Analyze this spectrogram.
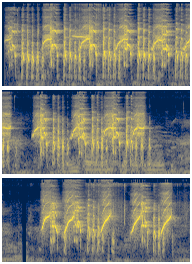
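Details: Black francolin singing from a mango tree in a garden setting: harsh, squawky phrases of sharply rising grating notes with rattling clicks, delivered in rapid bursts, with two pauses before the song resumes.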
